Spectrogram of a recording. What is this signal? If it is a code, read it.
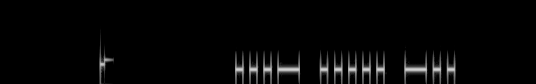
Morse code, heard as a keyed tone, about 17 wpm, 700 Hz. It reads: V5D
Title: Three Challenging Letter-Number Combinations 17wpm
